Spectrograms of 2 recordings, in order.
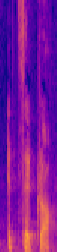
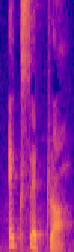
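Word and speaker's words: et cetera: So basically लोग इसे ज़्यादातर रॉन्ग वे में प्रोनाउंस करते हैं. एक्स का साउंड यूज़ करते हैं, लाइक एक्सेट्रा. बट एक्स का इसमें साउंड है ही नहीं. We don't need to यूज x sound. The correct pronunciation is एटसेट्रा. एटसेट्रा. एटसेट्रा.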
